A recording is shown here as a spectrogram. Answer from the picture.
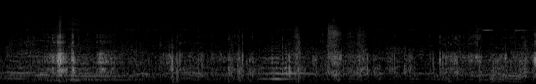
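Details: Buckfast honey bees in a beekeeper's first, handmade hive, opened on 23 May 2009 to check brood growth; a steady low hum with a faint overtone, broken by sharp clicks and knocks as frames are handled.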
